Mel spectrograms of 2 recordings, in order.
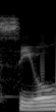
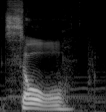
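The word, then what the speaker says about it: Seoul: oh yeah with with seal right next to it SE did you say seal Soul it's called It's pronounced it's pronounced Soul yeah not not not like Navy Seals All Right Shuffle this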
